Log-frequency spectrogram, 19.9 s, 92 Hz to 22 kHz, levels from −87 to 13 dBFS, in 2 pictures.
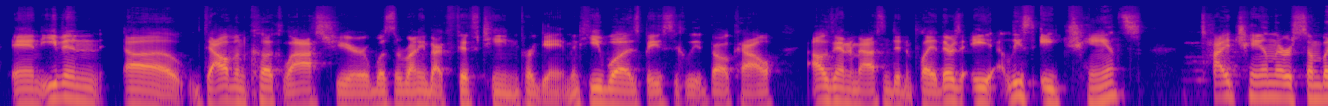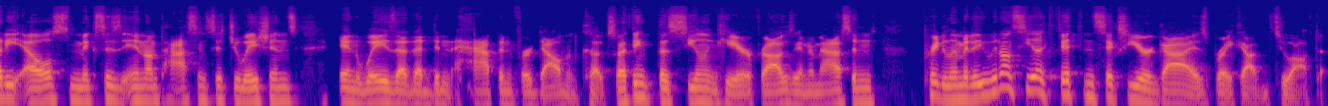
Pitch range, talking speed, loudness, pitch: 105-140 Hz, 215 wpm, -24 LUFS, 120 Hz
